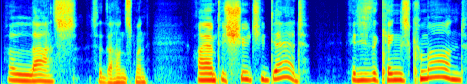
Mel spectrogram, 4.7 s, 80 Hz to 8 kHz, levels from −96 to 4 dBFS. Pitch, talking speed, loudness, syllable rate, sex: 185 Hz, 195 wpm, -16 LUFS, 5.0 syllables/s, male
